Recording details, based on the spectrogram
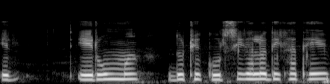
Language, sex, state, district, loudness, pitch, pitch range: Chhattisgarhi, female, Chhattisgarh, Raigarh, -14 LUFS, 245 Hz, 225-245 Hz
